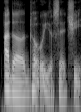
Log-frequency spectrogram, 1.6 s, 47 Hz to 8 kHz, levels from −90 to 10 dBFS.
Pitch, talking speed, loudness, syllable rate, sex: 105 Hz, 220 wpm, -21 LUFS, 4.1 syllables/s, male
